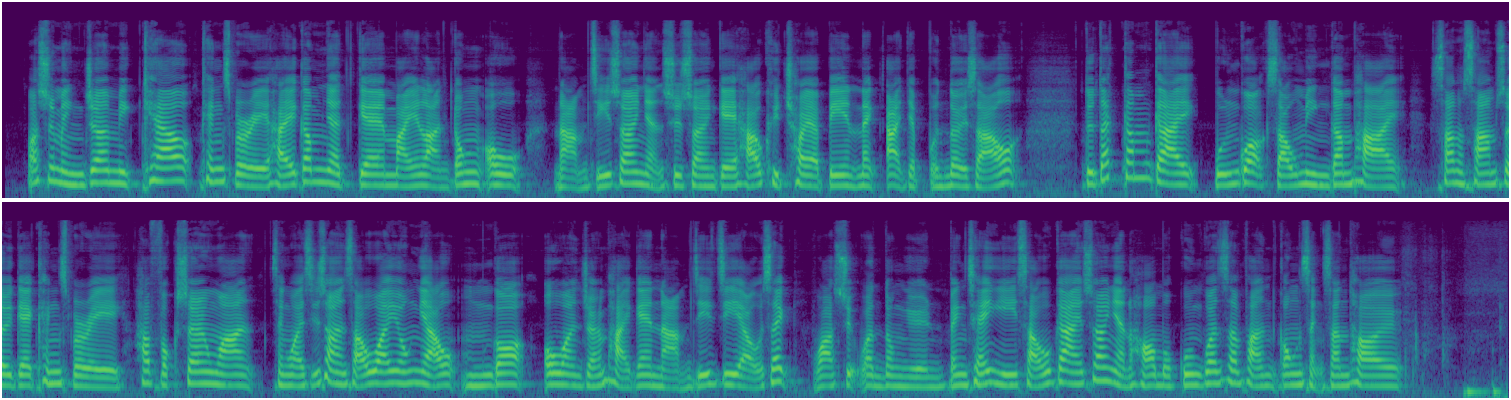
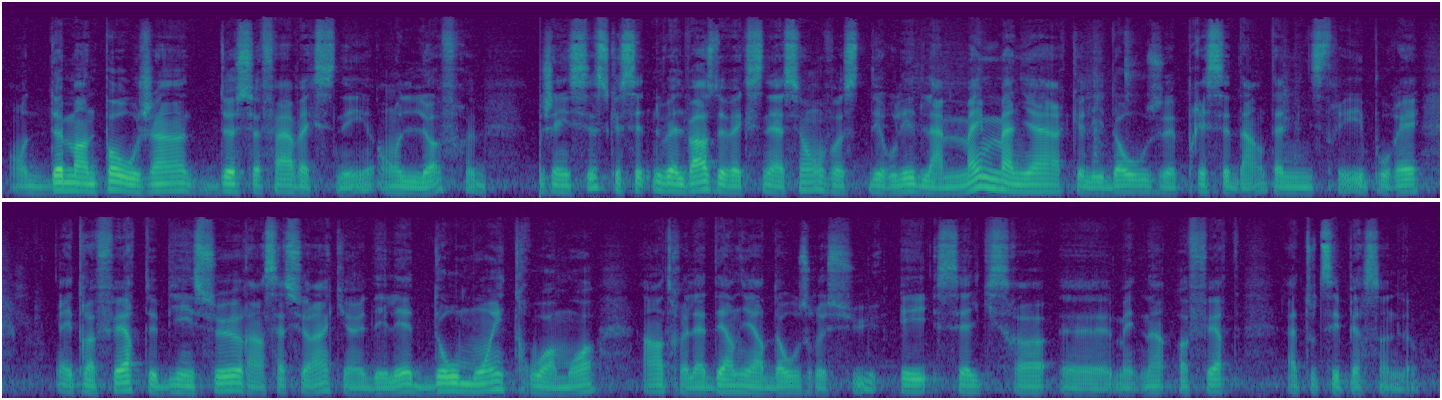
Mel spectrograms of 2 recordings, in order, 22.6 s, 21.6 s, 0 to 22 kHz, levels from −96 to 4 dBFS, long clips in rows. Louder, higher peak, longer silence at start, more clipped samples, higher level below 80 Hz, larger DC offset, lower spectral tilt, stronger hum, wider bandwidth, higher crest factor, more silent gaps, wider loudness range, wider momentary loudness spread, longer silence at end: first, -21 LUFS vs -35 LUFS; first, -2 dBFS vs -14 dBFS; about the same, 0.2 s vs 0.1 s; neither; first, -56 dBFS vs -68 dBFS; neither; about the same, -4.5 dB/octave vs -4.5 dB/octave; neither; about the same, 15.5 kHz vs 16.5 kHz; about the same, 18 dB vs 22 dB; neither; second, 1 LU vs 6 LU; second, 6 LU vs 11 LU; about the same, 0.05 s vs 0.15 s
